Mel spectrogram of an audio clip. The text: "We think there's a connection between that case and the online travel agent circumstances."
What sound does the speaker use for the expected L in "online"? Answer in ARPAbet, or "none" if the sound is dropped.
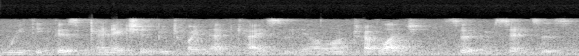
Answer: L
